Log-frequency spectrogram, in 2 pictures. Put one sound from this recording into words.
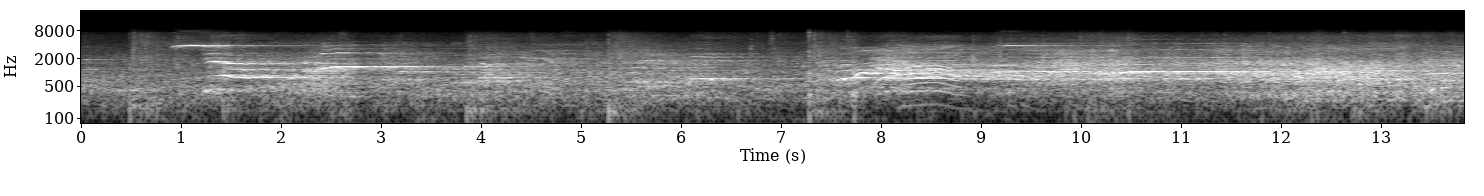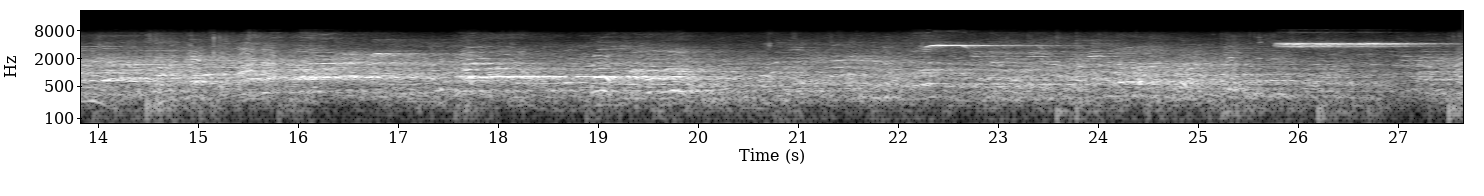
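A whistle blows sharply.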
